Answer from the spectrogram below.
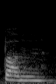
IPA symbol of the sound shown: ɔ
